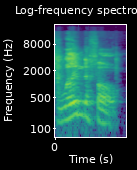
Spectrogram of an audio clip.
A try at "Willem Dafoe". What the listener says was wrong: It's Willem, by the way. You said William.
